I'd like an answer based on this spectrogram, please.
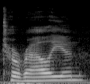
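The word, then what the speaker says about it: Turalyon: Is it Tyrillian. Tyrillian. Yeah. I believe it's pronounced Tyrallion in game.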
